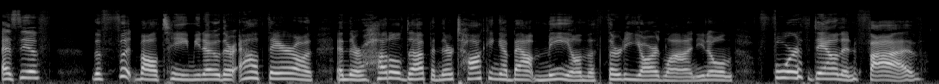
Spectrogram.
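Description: Over a quiet background, a woman with a fairly high pitch speaks in an animated, warm tone at a moderate pace. The sound is dry and close with no echo, and her pitch varies in an ordinary way. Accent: Southern US. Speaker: podcast host and author. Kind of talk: casual chat, encouraging talk. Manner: animated, warm, chatty.

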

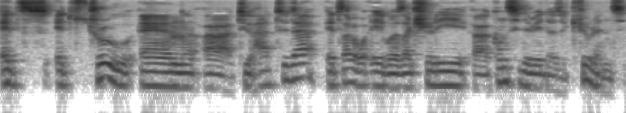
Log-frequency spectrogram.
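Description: A man speaks with a French accent at a fairly slow pace. He hardly pauses, and background noise is noticeable. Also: medium pitch for a man, ordinary pitch variation. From Annecy, France. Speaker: bakery owner and chocolatier. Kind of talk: interview conversation.

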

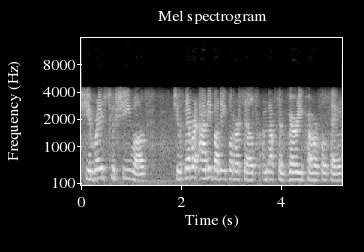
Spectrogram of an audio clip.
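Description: With an Irish accent, a woman talks at a very fast pace, her medium pitch and intonation fairly even. Noticeable background noise is present. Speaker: political activist. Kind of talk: tribute speech.

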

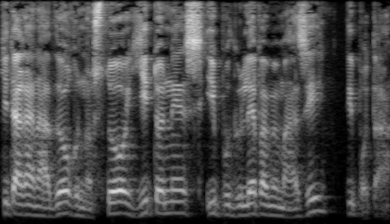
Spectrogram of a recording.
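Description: At a fairly slow pace, a man with a normal speaking voice talks with ordinary pitch variation. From Greece, Attica (Rafina). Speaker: former political prisoner. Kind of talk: testimony.

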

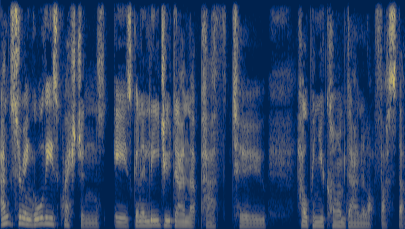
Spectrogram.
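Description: In a Birmingham accent, a man speaks at a medium pitch and moderate pace with lively intonation. The sound is dry and close, with no echo. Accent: Birmingham (West Midlands) English. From Birmingham, England. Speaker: podcast co-host. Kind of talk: casual chat podcast.

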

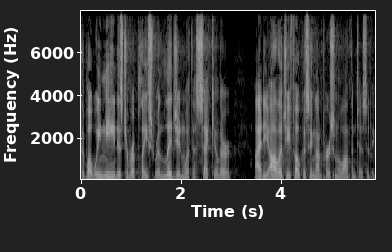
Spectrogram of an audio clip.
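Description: At a fairly quick pace, a man speaks at a medium pitch with a dark, mellow tone. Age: 60s. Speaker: pastor. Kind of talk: sermon.

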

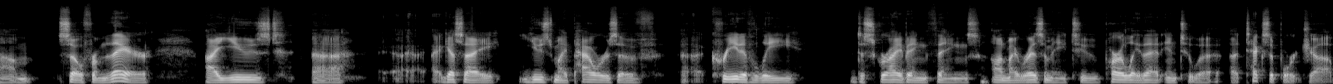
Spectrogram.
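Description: A man with an American accent talks at a fairly slow pace, his fairly low voice bright and sharp in tone, with fairly even intonation. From US Pennsylvania. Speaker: Twitter user and fan of a radio show. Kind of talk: casual interview chat. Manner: talkative, hesitant with repeated words.

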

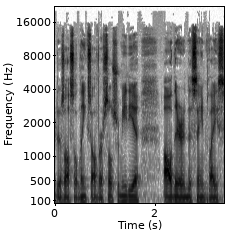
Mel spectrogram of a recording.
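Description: A man with a Southern US accent at a very fast pace, in a very clean recording with a silent background. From US South. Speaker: podcast host. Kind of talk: casual chat.

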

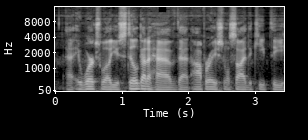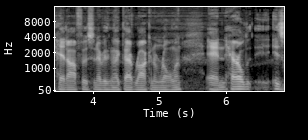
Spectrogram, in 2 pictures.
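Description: With a Newfoundland accent, a man talks very fast in a very deep, low voice with fairly even intonation, on a very clean recording with a silent background. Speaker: equipment company co-founder. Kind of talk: casual interview. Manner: talkative.

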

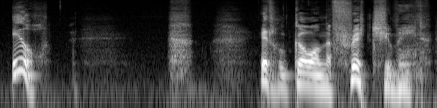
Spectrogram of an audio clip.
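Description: A put-on character voice with vocal fry and a slightly husky edge moves at a slow pace through very wide pitch swings. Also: man, fairly low pitch for a man.

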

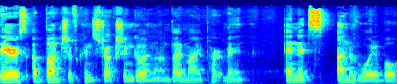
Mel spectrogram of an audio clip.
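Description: A man speaks with a Californian accent at a fairly quick pace. The recording is very clean, with a silent background. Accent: Californian American English. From Los Angeles. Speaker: podcaster, university student. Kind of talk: casual monologue. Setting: at home desk. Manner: casual, rambling with fillers.

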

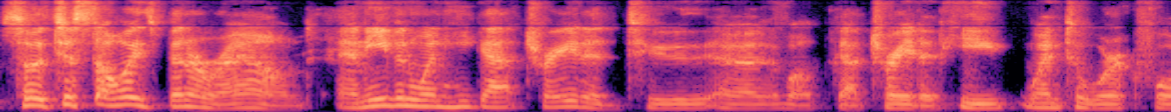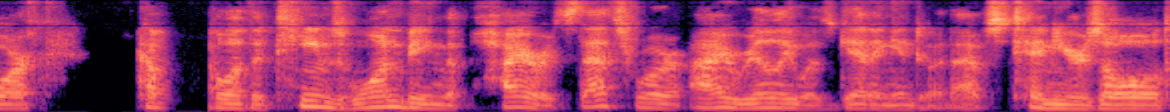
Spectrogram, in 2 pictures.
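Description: Against a quiet background, a man with a somewhat breathy, medium-pitched voice speaks at a moderate pace with lively intonation. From Chicago suburbs, US Midwest. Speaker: tech entrepreneur, baseball fan. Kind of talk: casual interview chat. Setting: remote call from his office.

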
